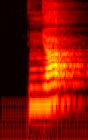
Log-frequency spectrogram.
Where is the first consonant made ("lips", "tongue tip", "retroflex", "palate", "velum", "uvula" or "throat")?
palate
